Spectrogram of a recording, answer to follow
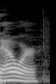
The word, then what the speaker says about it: hour: Examples: an apple, an orange, an egg, an umbrella, an hour. Notice something important. We say an hour because the H is silent.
